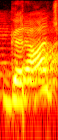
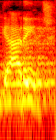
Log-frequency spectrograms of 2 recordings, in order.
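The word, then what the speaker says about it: garage: वो नरेटर को बताता है कि मैं गराज में जाऊंगा। अब कई लोग बोलते हैं गैरेज, गैरेज नहीं होता, गराज इसकी प्रोनाउंसिएशन है।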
